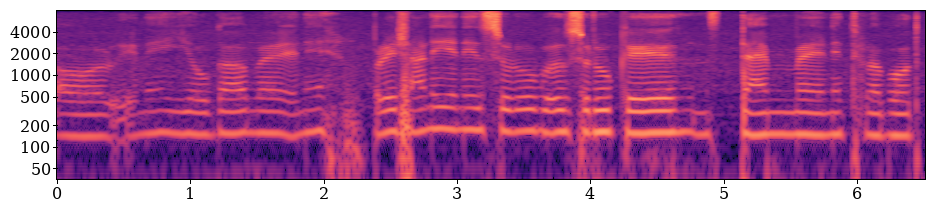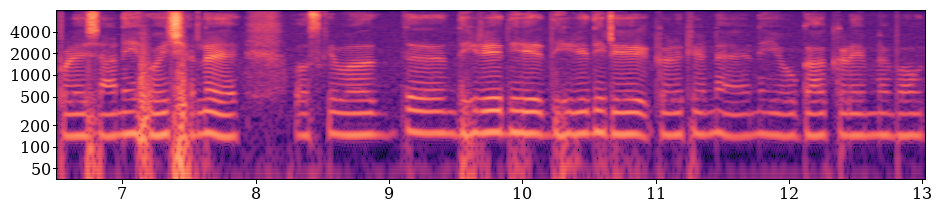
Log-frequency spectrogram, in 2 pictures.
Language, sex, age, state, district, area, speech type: Maithili, male, 18-30, Bihar, Saharsa, rural, spontaneous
